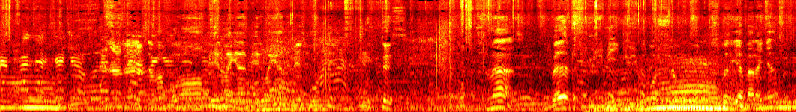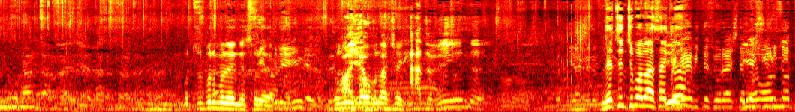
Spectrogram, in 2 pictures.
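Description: Several men talk loudly and with animation close by, outdoors.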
